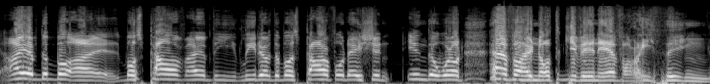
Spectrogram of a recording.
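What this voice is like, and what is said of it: Poor imitation of a character's accent. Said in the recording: “That's a really bad impression. I love the accent.”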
